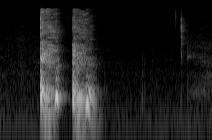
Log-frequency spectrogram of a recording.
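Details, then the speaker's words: An adult with a cough, talking about a yoga routine: two harsh cough bursts in quick succession, then quiet. "if you have any other questions please let me know sorry for coughing"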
